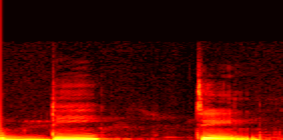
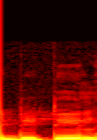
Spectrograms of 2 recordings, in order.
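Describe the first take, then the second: First: डिटेल very slowly, as डी, then टेल; long "dee" in डिटेल, then a separate "tail"; syllable by syllable. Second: Said in the usual way. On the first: Shown as a demonstration. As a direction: split डिटेल into two drawn-out parts. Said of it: "ई को हमने ई pronounce किया". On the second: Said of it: "जिस तरीके से हम इसको बोलते हैं".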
